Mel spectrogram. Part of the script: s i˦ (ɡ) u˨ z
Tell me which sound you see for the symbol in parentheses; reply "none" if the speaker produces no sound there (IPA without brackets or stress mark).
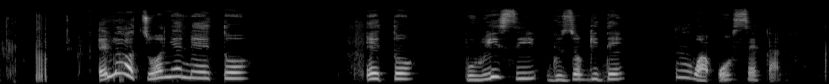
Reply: ɡ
